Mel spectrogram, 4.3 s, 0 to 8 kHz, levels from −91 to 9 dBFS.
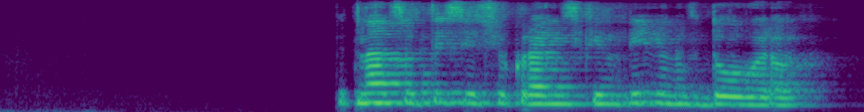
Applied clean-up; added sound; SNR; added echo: neural mask model DeepFilterNet 3.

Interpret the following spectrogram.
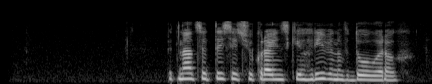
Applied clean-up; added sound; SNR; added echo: none; none; none; none.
